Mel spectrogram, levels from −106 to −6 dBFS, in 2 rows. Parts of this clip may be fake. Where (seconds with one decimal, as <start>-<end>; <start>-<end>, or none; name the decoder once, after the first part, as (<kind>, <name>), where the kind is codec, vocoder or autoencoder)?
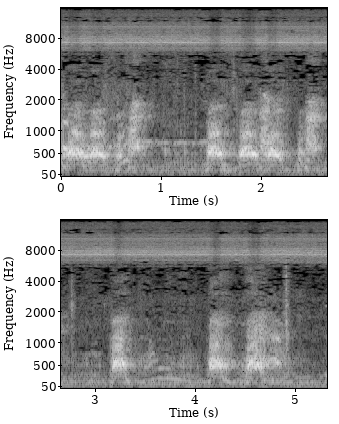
3.0-3.7 (vocoder, BigVGAN v2); 4.3-5.3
